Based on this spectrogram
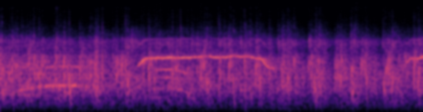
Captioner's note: cheers and applause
